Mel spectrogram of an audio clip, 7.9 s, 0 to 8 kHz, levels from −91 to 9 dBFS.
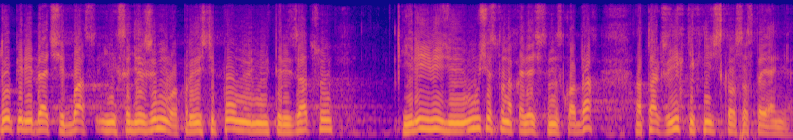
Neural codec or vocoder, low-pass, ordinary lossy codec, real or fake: vocoder, 22.05 kHz, 80 mel bands, Vocos; 7.2 kHz; none; fake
